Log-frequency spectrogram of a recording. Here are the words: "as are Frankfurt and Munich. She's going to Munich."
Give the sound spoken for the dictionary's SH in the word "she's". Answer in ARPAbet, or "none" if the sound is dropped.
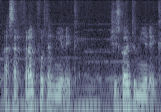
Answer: SH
